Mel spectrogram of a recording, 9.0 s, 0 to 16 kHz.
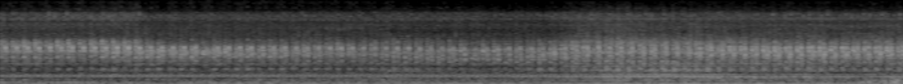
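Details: BMW N52B25 on a cold morning start: a quick, even ticking knock about twice a second at idle, apparently from the oil filter housing side; owner is unsure of the cause.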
